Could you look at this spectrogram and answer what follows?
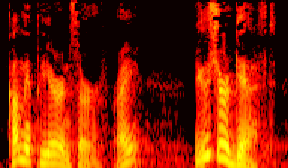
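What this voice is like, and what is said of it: Scolding parent-to-child voice. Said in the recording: “I'm going to talk like a parent to a kid to you.”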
